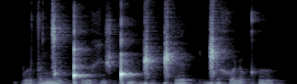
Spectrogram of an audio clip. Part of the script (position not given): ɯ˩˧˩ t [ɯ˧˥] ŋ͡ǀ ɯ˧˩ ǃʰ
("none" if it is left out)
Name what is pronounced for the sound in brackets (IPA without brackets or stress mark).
ə˧˥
